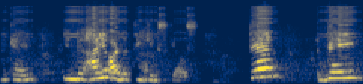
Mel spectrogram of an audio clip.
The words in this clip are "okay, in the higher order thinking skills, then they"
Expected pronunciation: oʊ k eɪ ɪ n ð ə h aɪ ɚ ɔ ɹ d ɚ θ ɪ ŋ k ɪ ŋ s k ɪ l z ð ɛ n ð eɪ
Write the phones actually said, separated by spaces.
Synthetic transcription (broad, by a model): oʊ k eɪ ɪ n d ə h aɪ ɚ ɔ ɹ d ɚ t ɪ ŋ k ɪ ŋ s k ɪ l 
